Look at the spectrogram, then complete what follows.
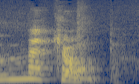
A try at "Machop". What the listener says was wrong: That says Machop, not Machomp. Where's no M in there? It's Machop, not Machomp.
